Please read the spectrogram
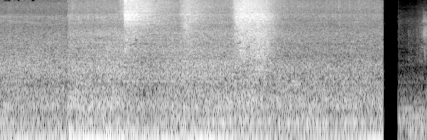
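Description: A semi truck's diesel engine rumbles steadily at idle. Two short bursts of air hiss, typical of a truck's air brake system, come about two seconds in and again a second and a half later. The sound cuts off abruptly just before the end.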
